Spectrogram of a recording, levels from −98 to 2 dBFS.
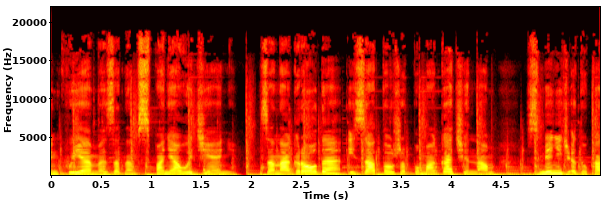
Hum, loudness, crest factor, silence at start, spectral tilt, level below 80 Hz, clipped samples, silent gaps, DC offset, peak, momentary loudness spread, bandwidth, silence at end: none; -21 LUFS; 18 dB; 0 s; -4.5 dB/octave; -32 dBFS; under 0.1%; none; under 0.1%; -4 dBFS; 8 LU; 19 kHz; 0 s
